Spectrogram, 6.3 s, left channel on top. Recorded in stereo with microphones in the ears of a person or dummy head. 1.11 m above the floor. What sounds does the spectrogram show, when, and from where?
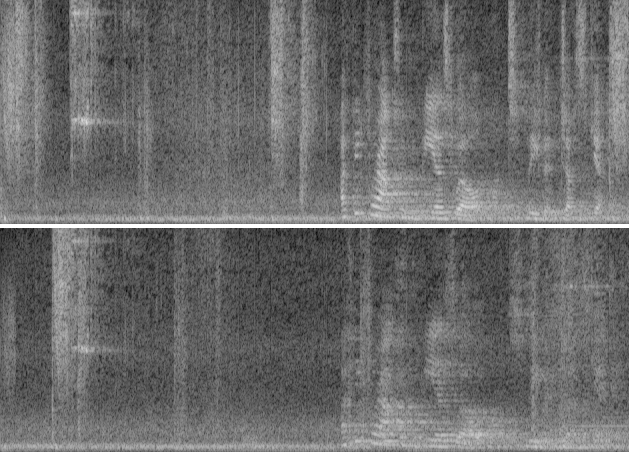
0.7 s keys jangling: 15° left (ahead or behind), 0.5 m
3.4 s a woman speaking: 55° left (ahead or behind), 2.5 m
